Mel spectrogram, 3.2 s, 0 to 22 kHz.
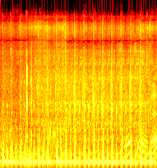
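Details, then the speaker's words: Polaris Scrambler 500 barn find, sat 10 years, running with no air filter: slow, lumpy single-cylinder putter at two to three beats per second near stalling; idle set too low, needs adjustment. "That's something cool. Idle is really low. So, we need to adjust the idle."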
